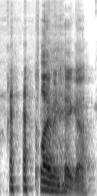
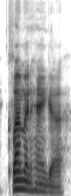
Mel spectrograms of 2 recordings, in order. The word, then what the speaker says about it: Climenhaga: How do you pronounce it? Climenhaga. Climenhaga.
